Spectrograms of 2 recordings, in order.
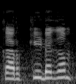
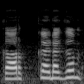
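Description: First: The vowel after the double k is i. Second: The vowel after the double k is a. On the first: The speaker calls it wrong. "ശരിയായ വാക്ക് കർക്കിടകം അല്ല" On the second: The speaker calls it right. "കർക്കടകം എന്നാണ്"

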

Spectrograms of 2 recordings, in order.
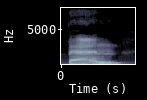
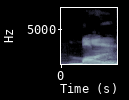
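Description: First: The vowel is a fronted 'e' sound. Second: The vowel is an open, back 'a' sound. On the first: The speaker calls it right. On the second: The speaker calls it wrong.

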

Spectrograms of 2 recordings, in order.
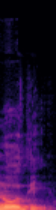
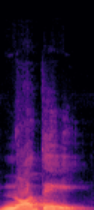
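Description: First: The first vowel is an 'o' sound. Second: The first vowel is an open 'a' sound. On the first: The speaker calls it right. "এটা নদী" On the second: The speaker calls it wrong. "কি নদী, না"

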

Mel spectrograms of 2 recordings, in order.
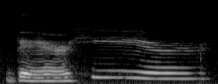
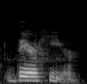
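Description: First: It is said expressively, with clear inflection. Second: It is said flat, with no inflection. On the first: "I'm going to say it the other way" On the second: "I'm going to say it first without inflection"

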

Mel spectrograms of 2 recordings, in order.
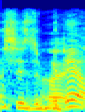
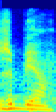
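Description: First: The word Bear does not sound like bière. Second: The word Bear sounds like French bière. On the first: The speaker calls it right. "c'est pas la bière" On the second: The speaker calls it wrong. "ça ne se prononce pas comme ça"

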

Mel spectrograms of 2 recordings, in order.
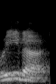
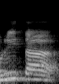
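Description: First: The name is said with an English pronunciation. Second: The name is said with a Romanian pronunciation. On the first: "if you want me to pronounce it in English" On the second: "That would be the pronunciation in Romanian"

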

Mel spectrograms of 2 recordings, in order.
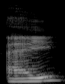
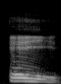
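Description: First: The vowel is an open e sound. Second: The vowel is a closed e sound. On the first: The speaker calls it wrong. "Ey demiyoruz" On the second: The speaker calls it right. "Ey diyoruz. Kapalı bir e var"

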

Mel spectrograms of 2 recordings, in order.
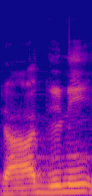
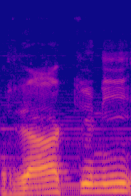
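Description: First: The middle consonant is a voiced g sound. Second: The middle consonant is an unvoiced k sound. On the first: The speaker calls it wrong. "രാഗിണി എന്ന് ജപിക്കരുത്" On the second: The speaker calls it right. "രാകിണി എന്നാണ് എഴുതിയിട്ടുള്ള കായാണ്"

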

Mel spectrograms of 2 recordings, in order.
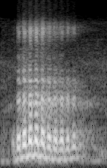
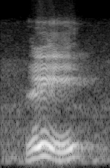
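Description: First: The r is a rolled trill. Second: The r is one quick tap. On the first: "that is trill" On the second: "that is tap"

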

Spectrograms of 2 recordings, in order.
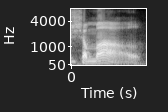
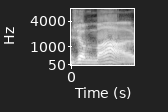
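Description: First: The name begins without a J sound. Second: The name begins with a J sound. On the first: "I would call him Shamal" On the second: "You called him Jamal, right? With a J, basically"

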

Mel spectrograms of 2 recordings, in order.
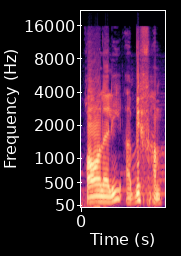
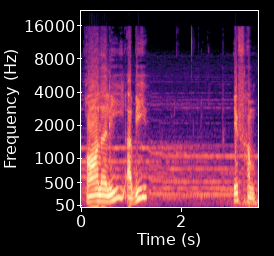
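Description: First: The words run together without a break. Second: The words are said separately with a break. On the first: The speaker calls it right. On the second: The speaker calls it wrong.

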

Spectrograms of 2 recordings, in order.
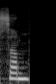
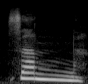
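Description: First: The final n sound is not clearly pronounced. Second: The final n sound is clearly pronounced. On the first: The speaker calls it wrong. "Đừng có son, son, son thì nó không đúng nhé" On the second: The speaker calls it right. "các bạn phải lưu ý chữ N nhé"

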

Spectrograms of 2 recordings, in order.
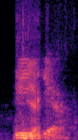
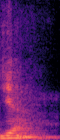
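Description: First: The middle consonant is an l sound. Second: The middle consonant is a y sound. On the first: This is the Amazonian pronunciation. "en quichua de la Amazonía lo pronuncian como iliac" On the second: This is the highland pronunciation. "en la sierra, sí, he visto que hay como un iya"

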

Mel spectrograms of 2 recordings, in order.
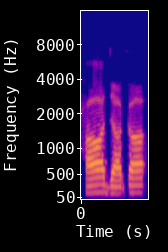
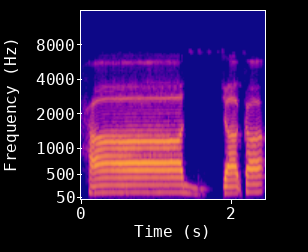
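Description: First: The j sound is short, with no hold. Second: The j sound is held with a slight pause. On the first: The speaker calls it wrong. "یہ درست نہیں ہے" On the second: The speaker calls it right. "جیم پر تھوڑا سا ٹھہراؤ ہوگا"

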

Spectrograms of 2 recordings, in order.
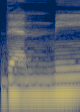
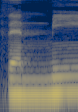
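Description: The two takes are said the same way.

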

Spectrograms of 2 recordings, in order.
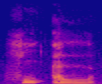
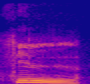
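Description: First: The two words are said apart, unjoined. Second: The two words are joined into one syllable. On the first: The speaker calls it wrong. "et non pas fi, elle" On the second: The speaker calls it right. "on va prononcer fil"

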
